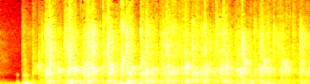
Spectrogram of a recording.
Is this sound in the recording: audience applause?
yes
